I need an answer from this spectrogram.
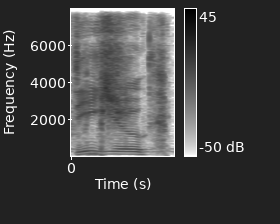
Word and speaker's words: Du Bois: It's spelled D.U.B.O.I.S. What other books enraged you? Harassment Architecture. What? No. Du Bois. Why isn't? Because he's American and not French.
